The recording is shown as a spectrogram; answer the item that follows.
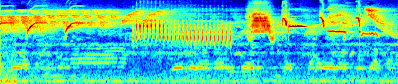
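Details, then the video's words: Canary singing for young canaries learning ngeriwik: a few high whistled notes, then a long buzzy rolling trill of about a second, followed by loud sharp chirps and whistles. "Suara PANCINGAN Kenari Paud Belajar Bunyi Ngeriwik || Masteran Kenari Paud"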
